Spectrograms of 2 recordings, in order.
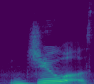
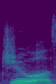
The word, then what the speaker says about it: jewels: Jewels, decimos. Jewels.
